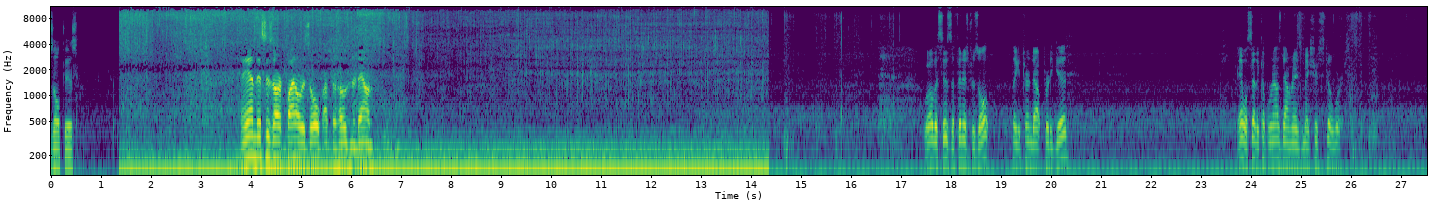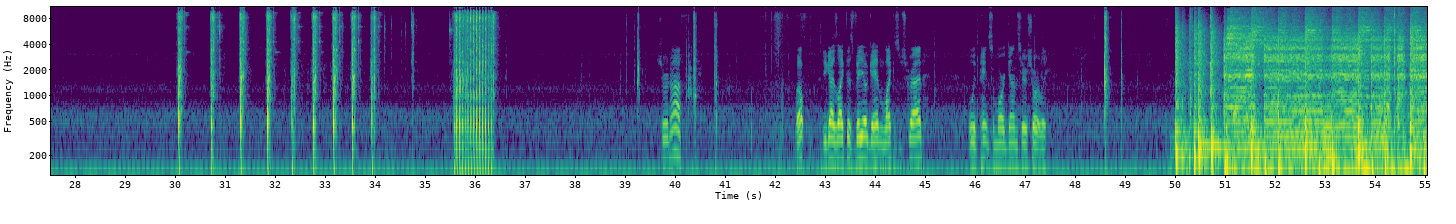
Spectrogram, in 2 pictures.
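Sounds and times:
low hum: 0:00.5 - 0:55.0
hose water splashing on ground: 0:01.4 - 0:14.4
bb rifle full-auto burst: 0:35.5 - 0:36.6.

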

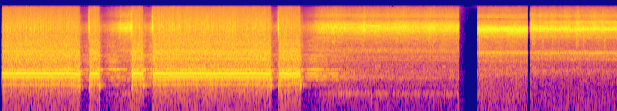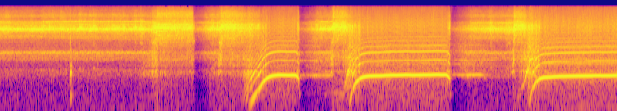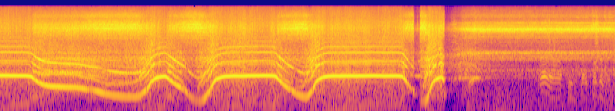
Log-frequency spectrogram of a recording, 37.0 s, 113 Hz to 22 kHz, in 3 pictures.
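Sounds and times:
single-note steam whistle: 0:00.1 - 0:07.3
chord steam whistle blasts: 0:00.1 - 0:07.6, 0:16.7 - 0:34.5
steam hissing: 0:00.1 - 0:36.9.

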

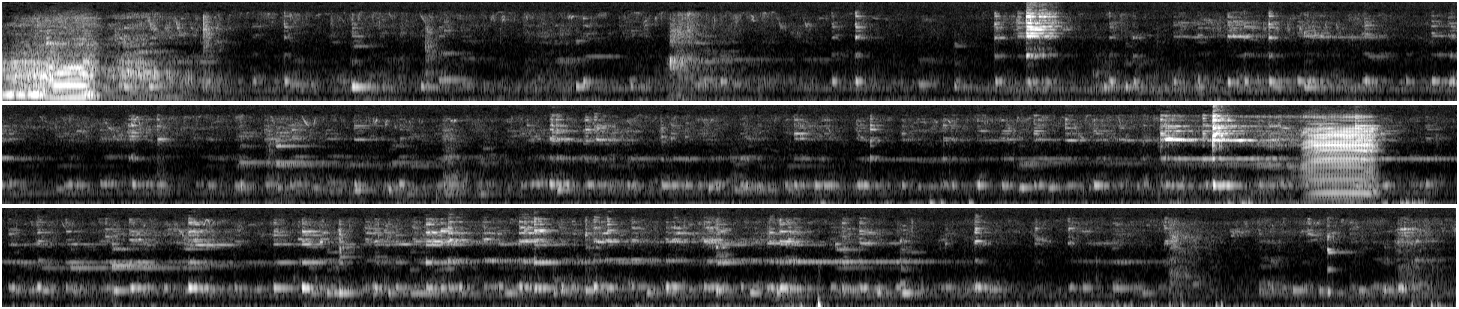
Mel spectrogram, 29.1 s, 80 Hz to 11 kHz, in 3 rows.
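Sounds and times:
cow mooing: 0:00.0 - 0:01.4, 0:18.1 - 0:18.9.

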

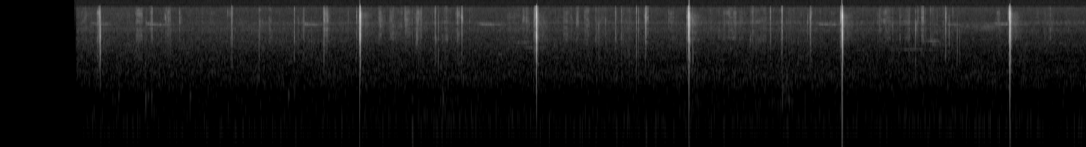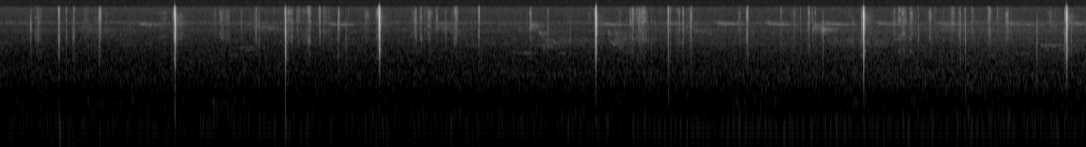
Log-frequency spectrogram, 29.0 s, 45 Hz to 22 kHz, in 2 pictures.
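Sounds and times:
faint handling ticks: 0:01.1 - 0:14.1, 0:14.8 - 0:28.9.

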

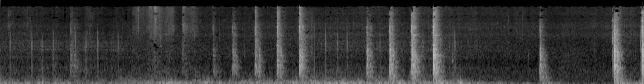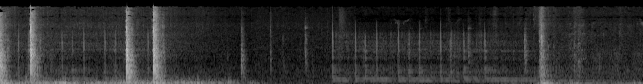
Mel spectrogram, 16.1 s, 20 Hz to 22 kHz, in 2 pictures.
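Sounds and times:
wind rumble on microphone: 0:00.0 - 0:07.0, 0:07.7 - 0:11.4.

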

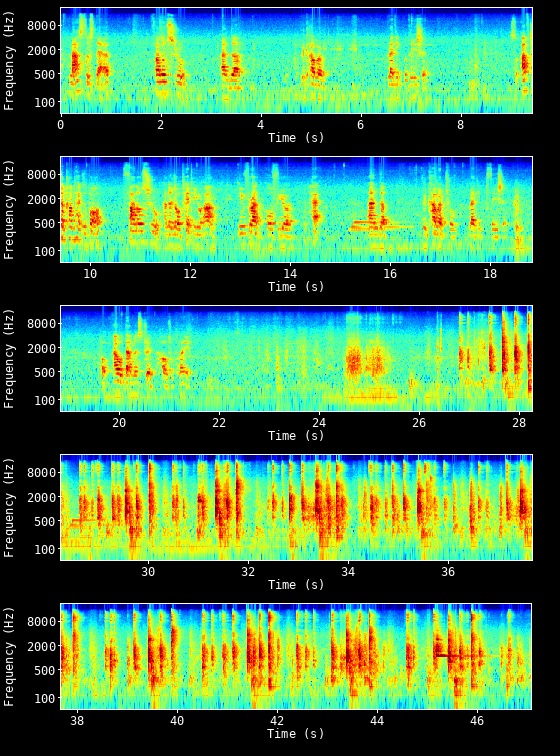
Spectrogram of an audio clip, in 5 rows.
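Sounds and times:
ball bouncing on table: 0:26.8 - 0:46.7
table tennis ball hitting paddles: 0:26.8 - 0:47.0.

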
